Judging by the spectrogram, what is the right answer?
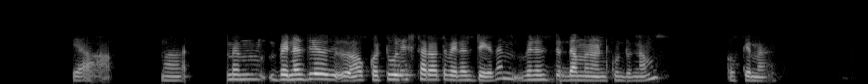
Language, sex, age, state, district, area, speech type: Telugu, female, 30-45, Andhra Pradesh, Visakhapatnam, urban, conversation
